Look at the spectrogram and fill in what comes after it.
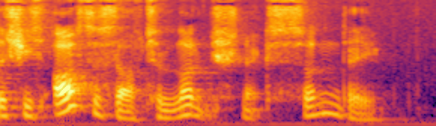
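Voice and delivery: plain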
